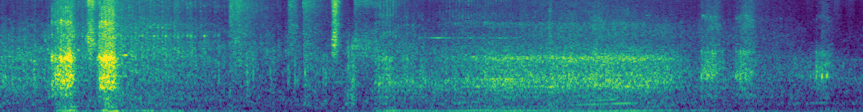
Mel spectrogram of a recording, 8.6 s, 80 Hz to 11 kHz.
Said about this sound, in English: We've got trucks arriving. Coming in at the moment is an Albion LTE 197Y, which is from Drummond's fleet, as indeed is this one, JVA 26.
